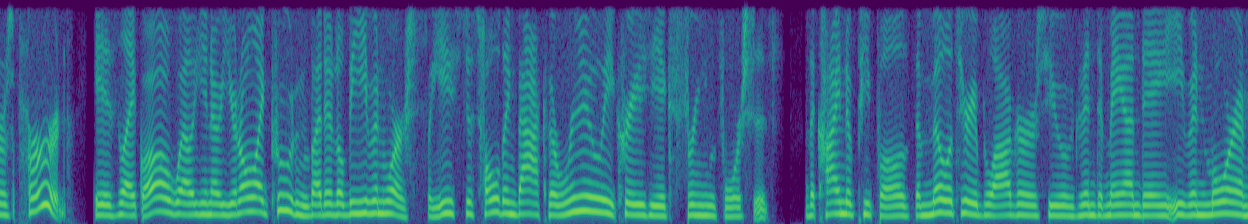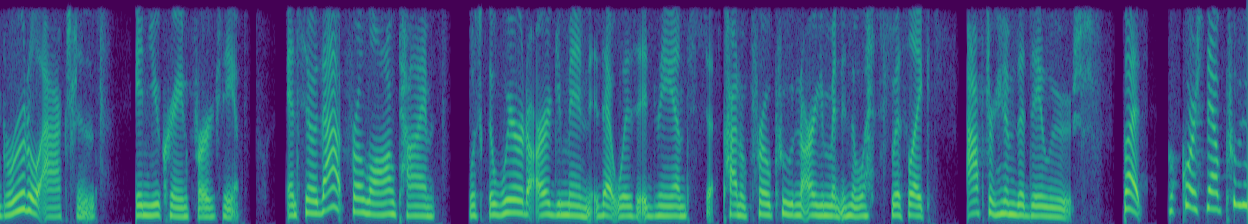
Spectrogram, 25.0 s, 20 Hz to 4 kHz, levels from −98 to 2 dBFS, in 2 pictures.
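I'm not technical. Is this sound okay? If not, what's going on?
No. Right at the start, from 0.2 to 0.29 s, there is sound dropped by the voice detector. The call's speech detector likely mistook a quiet bit of speech for background and stopped sending, so about 80 ms of speech is replaced by plain hiss.

Comfort noise in place of the background runs from 0.2 to 0.95 s. While nothing was being sent, the receiving end likely filled the gap with artificial, even-sounding noise standing in for the real room sound, which loses its natural texture.

Sound chopped by the voice detector occurs at 4.19 to 4.85 s, 6.77 to 8.81 s, 13.19 to 17.18 s and 19.46 to 24.32 s. The detector likely kept switching sending off and on, so soft syllables and word edges drop out into hiss, making the speech choppy. The phone-style line also carries nothing above 4 kHz, giving the speech a narrow, telephone sound.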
